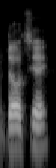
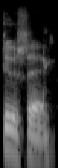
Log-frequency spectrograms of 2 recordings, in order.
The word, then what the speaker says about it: Dulce: How do you pronounce her name? Dulce. Dulce. Okay, I've been saying Dulce and Dolce. I'm sorry. So Dulce is the number. I mean, it's the name Dulce. Yes. I have to remember that when I'm speaking about that. So Dulce. Okay, so we got it around. So everybody, her name is pronounced Dulce.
